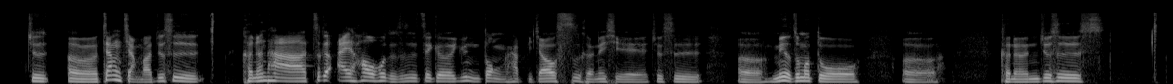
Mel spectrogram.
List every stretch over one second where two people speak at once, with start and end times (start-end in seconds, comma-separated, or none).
none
